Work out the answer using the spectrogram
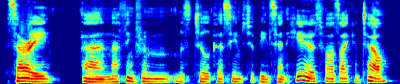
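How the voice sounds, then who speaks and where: A man's voice: mid-range voice, steady tone, moderate pace, pitched above the performer's own voice, lightly acted. A man reading an uneasy, guarded father. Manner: guarded, careful.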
